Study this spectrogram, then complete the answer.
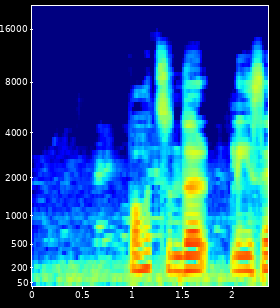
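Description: A woman speaks close to the microphone with animation.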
